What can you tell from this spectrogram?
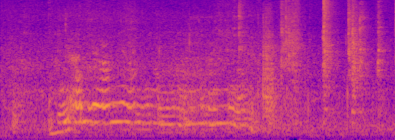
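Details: A pet cat's human-like talking meow. One long call rises sharply at the start, then holds a steady, slightly wavering tone for about two seconds before dropping away. Faint clicks and rustles follow.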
